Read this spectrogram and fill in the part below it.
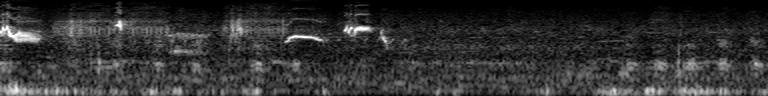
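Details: Male Bluethroat singing from reed beds to claim territory, a varied song copying other birds. A few loud, sharp, high whistled notes and slurred chirps come in quick succession, then quieter scratchy sounds.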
